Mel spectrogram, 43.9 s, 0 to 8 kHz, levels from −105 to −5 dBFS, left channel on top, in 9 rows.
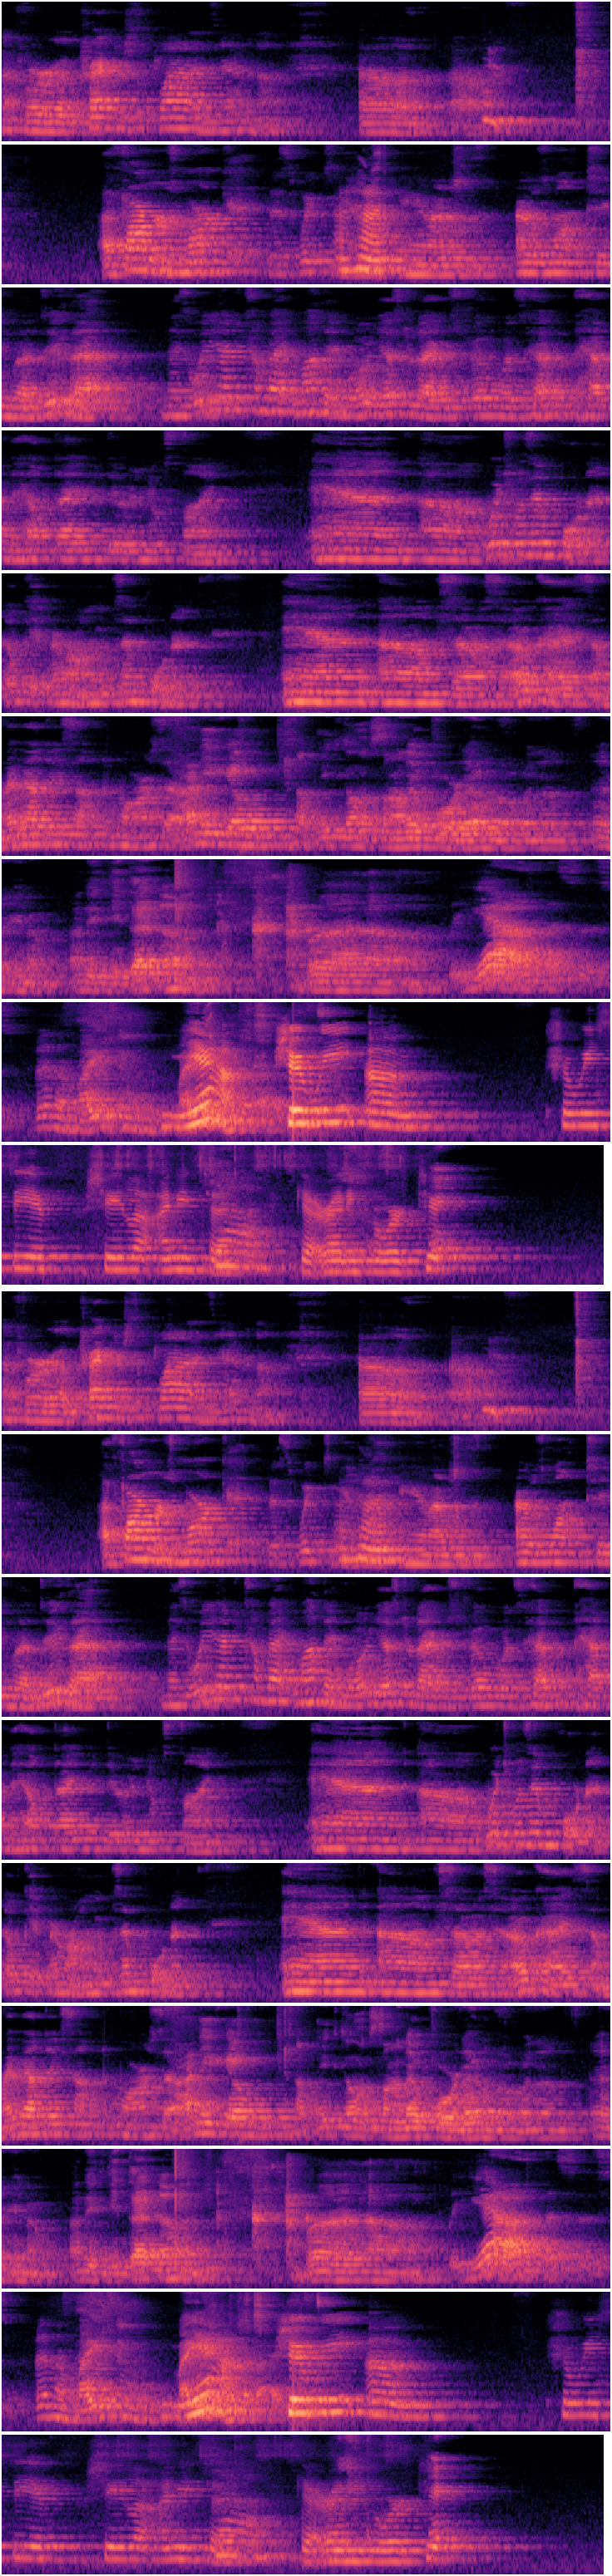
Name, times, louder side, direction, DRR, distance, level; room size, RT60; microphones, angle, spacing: voice 1, 0.0-2.5 2.9-4.0 5.7-8.7 9.0-10.5 11.0-16.4 17.1-21.0 21.7-34.1 34.4-35.9 36.2-36.5 41.6-41.9 42.4-42.5, right 1 dB, 40° right, 0 dB, 1.8 m, -40 dB
voice 2, 7.5-8.0 35.4-36.0 36.4-37.5 38.7-39.4 39.7-40.9 41.4-42.5, left 3 dB, 45° left, 7 dB, 0.6 m, -32 dB
voice 3, 40.6-41.4 41.9-42.2, left 4 dB, 75° left, 6 dB, 1.0 m, -42 dB
9.7 x 4.3 x 6.3 m, 1.2 s
head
